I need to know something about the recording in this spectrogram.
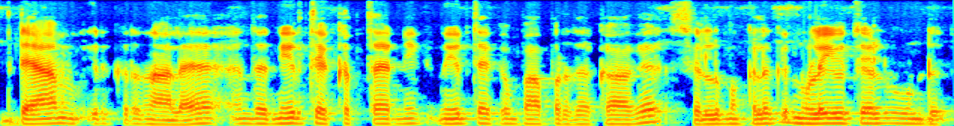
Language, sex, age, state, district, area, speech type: Tamil, male, 60+, Tamil Nadu, Krishnagiri, rural, spontaneous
